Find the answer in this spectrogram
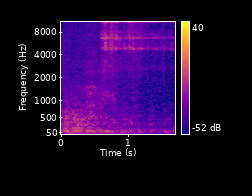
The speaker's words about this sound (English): Yeah, there it is right again. I heard the thunder.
